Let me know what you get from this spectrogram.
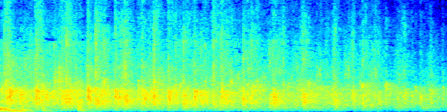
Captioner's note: applause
